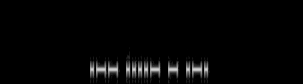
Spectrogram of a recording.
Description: Morse code, heard as a keyed tone, about 40 wpm, 700 Hz. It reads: W4TR
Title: USA Call Signs - 4 Characters - 4x Character Spacing - 40wpm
